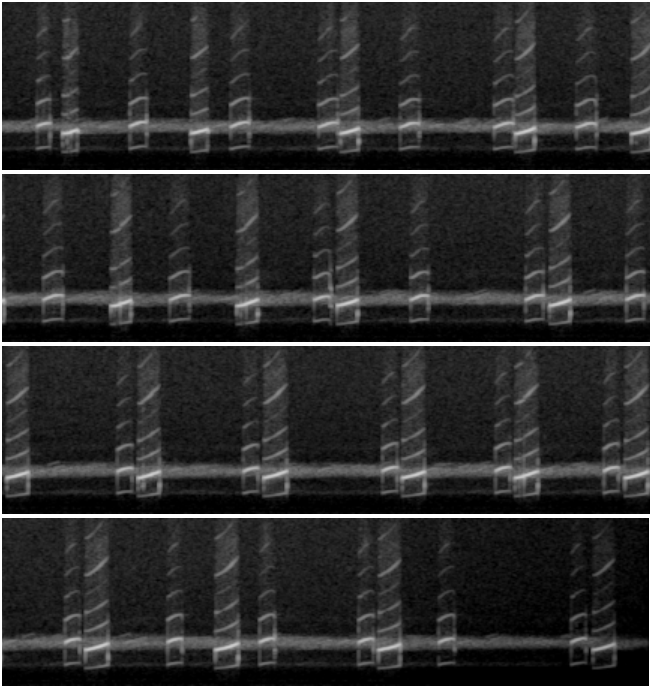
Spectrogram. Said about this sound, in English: Spring peepers also alternate their calls, and trios as well as duos may be heard. Quite often, one male acts as a leader, with another calling almost instantly after each of his calls.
